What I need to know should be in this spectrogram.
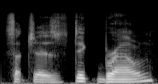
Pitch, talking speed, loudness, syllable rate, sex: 125 Hz, 150 wpm, -16 LUFS, 2.7 syllables/s, male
